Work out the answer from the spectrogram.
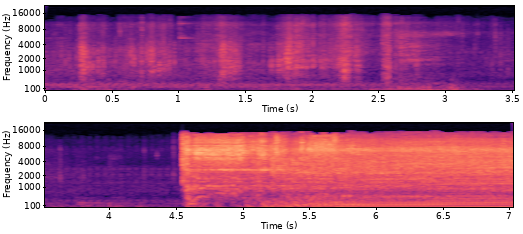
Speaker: let's see if the generators needle valve can handle at counter pressure oh that sounds so much better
